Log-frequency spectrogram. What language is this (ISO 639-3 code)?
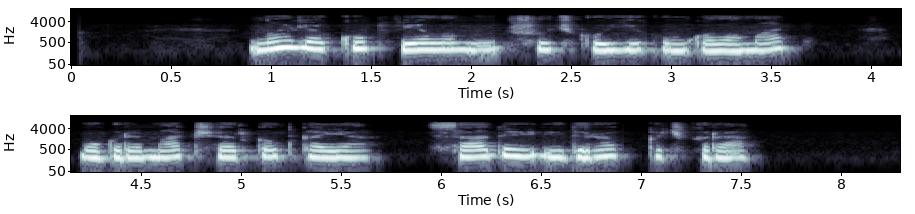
chm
